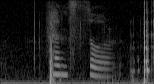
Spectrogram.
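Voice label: "pencil", spoken word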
